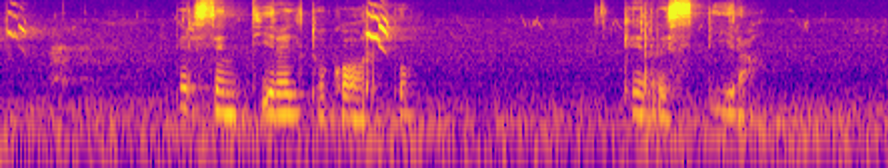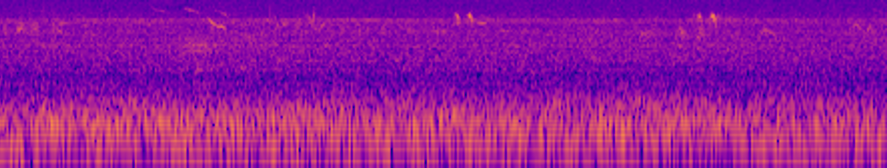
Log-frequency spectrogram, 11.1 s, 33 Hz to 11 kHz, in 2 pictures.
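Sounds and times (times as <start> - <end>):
bird chirps: 0.0 - 0.7, 2.2 - 2.6
low outdoor rumble: 0.0 - 11.0.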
